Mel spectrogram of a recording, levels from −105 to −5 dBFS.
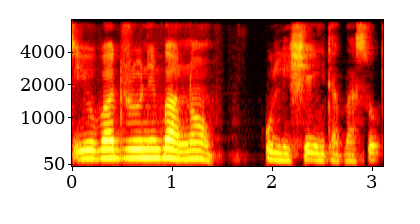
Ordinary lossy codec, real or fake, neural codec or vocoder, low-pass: none; real; none; 7.2 kHz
